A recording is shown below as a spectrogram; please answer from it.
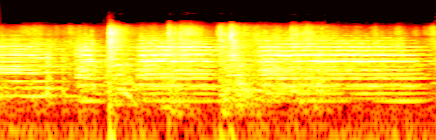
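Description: Dramatic orchestral film score with brass, playing steadily, cut by sharp hits about a second in and again a little after two seconds, the punches of a fistfight.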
